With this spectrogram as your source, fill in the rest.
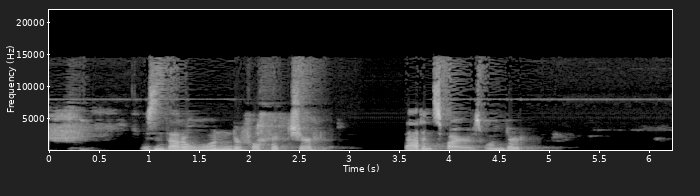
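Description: An adult woman reads aloud calmly into a microphone, with pauses.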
